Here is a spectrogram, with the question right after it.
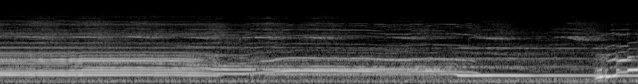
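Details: Group howling of coyotes, layered long held tones that waver gently, one voice gliding up then dropping lower, closing with a brief broken yelp at the end.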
